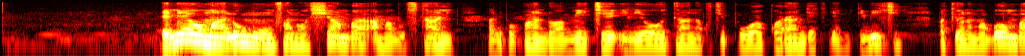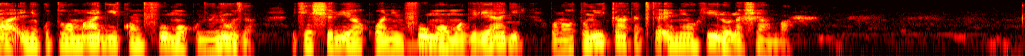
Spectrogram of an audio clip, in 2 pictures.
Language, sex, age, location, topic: Swahili, male, 25-35, Dar es Salaam, agriculture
